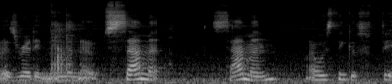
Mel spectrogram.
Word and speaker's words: Salmon: Salmon. Salmon. I always think of fish. Salmon fish. Don't ask. That's salmon. Salmon, but I pronounce it salmon without the L.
